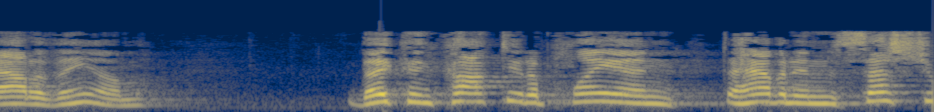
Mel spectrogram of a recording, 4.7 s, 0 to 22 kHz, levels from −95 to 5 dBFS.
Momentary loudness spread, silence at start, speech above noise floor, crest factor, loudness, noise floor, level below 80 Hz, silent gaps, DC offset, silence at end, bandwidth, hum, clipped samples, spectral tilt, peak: 9 LU; 0 s; 45 dB; 18 dB; -18 LUFS; -63 dBFS; -68 dBFS; none; under 0.1%; 0 s; 8.2 kHz; none; under 0.1%; -3 dB/octave; 0 dBFS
